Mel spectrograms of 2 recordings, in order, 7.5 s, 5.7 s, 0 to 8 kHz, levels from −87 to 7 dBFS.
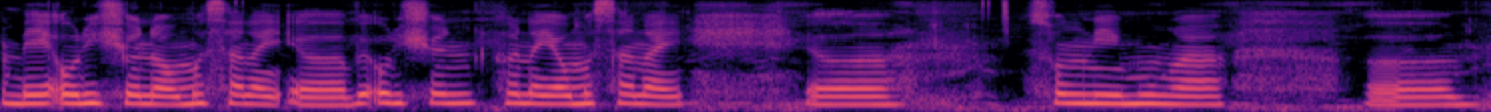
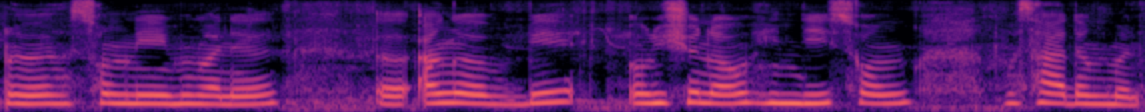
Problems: none marked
